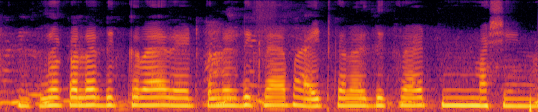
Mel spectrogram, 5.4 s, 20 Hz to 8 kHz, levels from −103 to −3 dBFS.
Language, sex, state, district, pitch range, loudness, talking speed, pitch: Hindi, female, Bihar, East Champaran, 195-210 Hz, -16 LUFS, 190 wpm, 205 Hz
